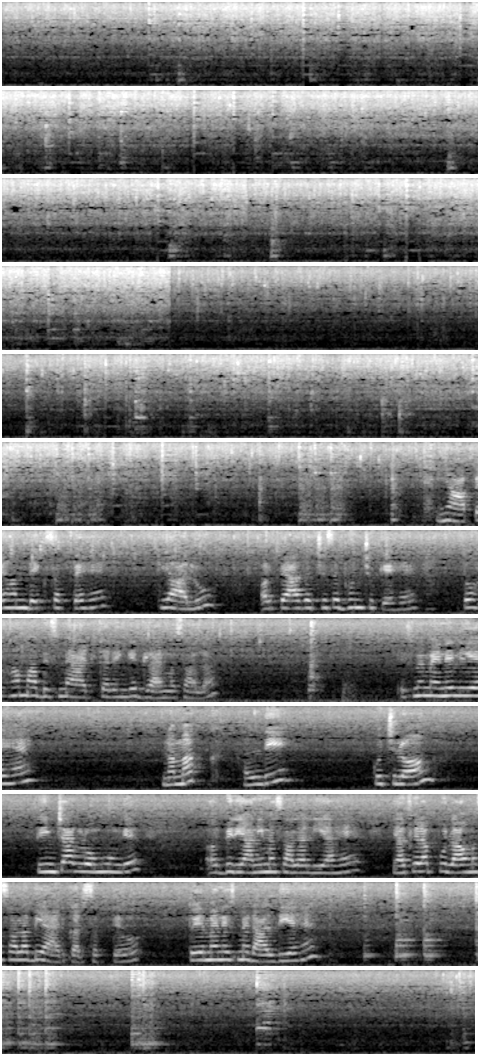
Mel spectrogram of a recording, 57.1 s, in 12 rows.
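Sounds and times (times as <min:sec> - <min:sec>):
vegetables sizzling in oil: 0:00.0 - 0:57.0
spatula scraping and tapping pot: 0:51.2 - 0:53.0.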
